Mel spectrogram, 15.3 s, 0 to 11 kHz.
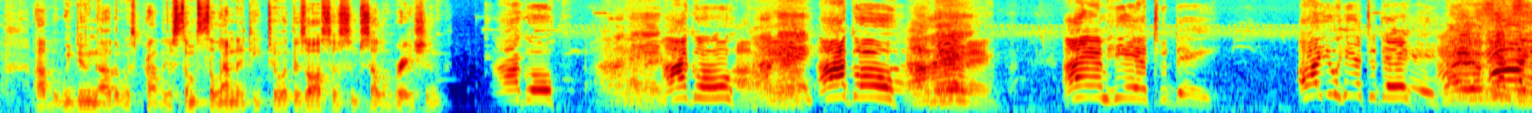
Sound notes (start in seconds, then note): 5.0 call and response in African dialect; 13.0 group calls out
